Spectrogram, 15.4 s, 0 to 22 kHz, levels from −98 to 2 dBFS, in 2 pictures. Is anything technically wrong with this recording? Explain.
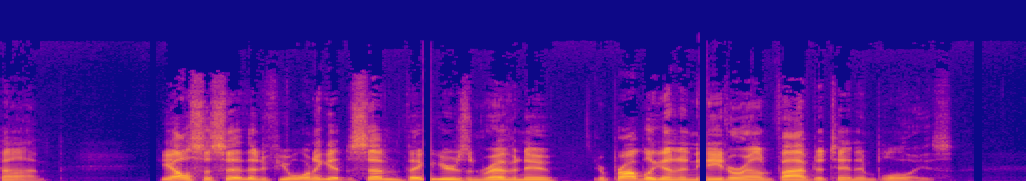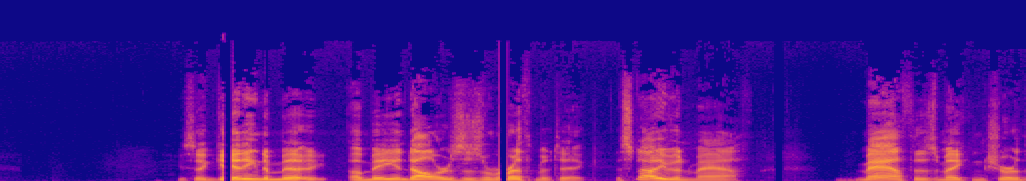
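Yes. The speech drops into brief silences at 1.11, 3.16, 5.23, 7.30, 9.36, 11.43 and 13.50 s, roughly every two seconds. The first lasts 50 ms and the rest about 67 ms each, with smeared edges, before the speech resumes where it left off. This is a gap at a join of encoded pieces: the audio was encoded in separate segments and joined untrimmed, so each segment's start-up delay and padded final frame remain as dead air.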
